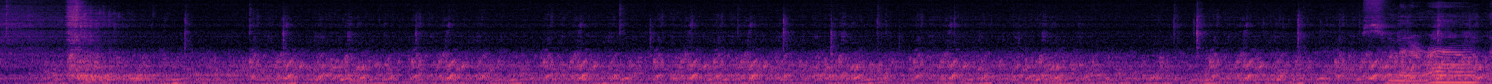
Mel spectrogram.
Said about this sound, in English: Oh, more swimming on this side.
